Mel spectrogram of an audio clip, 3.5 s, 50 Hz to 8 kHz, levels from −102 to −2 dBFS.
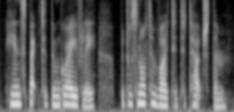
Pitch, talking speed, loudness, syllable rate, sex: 180 Hz, 190 wpm, -22 LUFS, 5.7 syllables/s, female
